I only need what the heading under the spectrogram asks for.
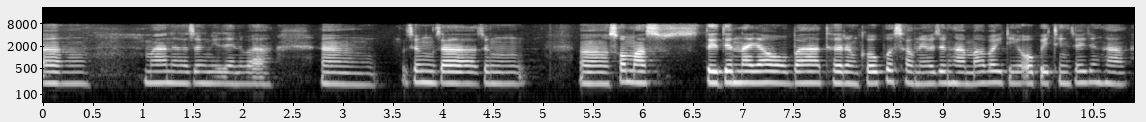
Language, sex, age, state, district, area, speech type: Bodo, female, 30-45, Assam, Udalguri, urban, spontaneous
